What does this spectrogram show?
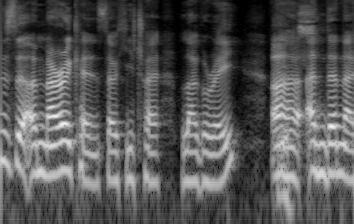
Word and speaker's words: Lagardère: The proper name is Lagardère. How to spell that? Lagardere. Okay. Lagardère. Lagardère. Do you know my version? I tried. Yes, you tried. So my husband is American, so he tried Lagardère.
